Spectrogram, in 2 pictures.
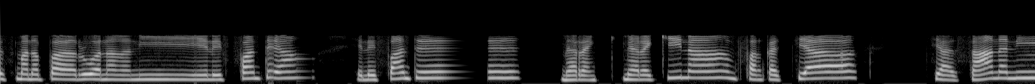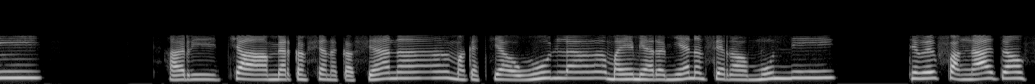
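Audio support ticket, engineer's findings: Repeated stalls (stutter), 1.94–3.14 s. Seven short hitches, longest 150 ms, about 325 ms of held sound in total, nothing skipped. Jitter buffer repeatedly starved by late packets. Many brief stalls rather than one long hold, unlike a freeze.

Call audio freeze, 4.37–4.90 s. Sound held and fading for about half a second, silent for the last 170 ms, then resumes exactly where it stopped. Likely delayed packets emptying the jitter buffer. Inserted gap, not lost audio: no content skipped.

Call audio freeze, 10.96–11.64 s. 660 ms of silence, then playback continues from the same point with nothing missing. Likely a network hold-up draining the jitter buffer. One long hold, not the repeated short hitches of a stutter.

Jitter buffer slow-down, 12.17–12.98 s. Audio drawn out at about 87% speed, roughly 108 ms added, pitch unchanged. Receiver repeating pitch periods to rebuild its reserve. 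Continuous stretching with no gaps, unlike a stall.

Jitter buffer speed-up, 14.96–20.64 s. Hurried delivery at about 108% speed, roughly half a second cut, pitch unchanged. Buffer trimming pitch periods to shed excess delay. Pitch held steady, so not a resampling or clock-rate error. Narrowband call path, nothing above 4 kHz.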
